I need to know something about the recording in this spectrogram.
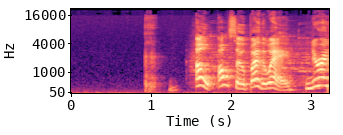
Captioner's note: snorts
